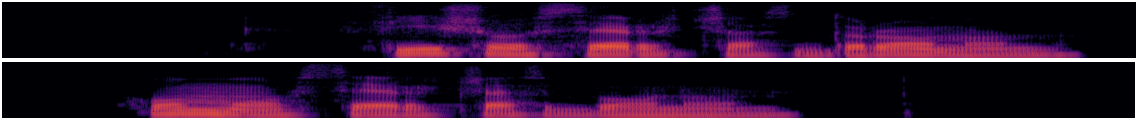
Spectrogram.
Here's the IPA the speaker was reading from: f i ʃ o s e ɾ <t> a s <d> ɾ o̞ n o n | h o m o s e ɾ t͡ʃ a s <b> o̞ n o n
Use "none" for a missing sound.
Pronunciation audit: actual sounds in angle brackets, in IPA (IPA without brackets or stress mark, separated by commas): t͡ʃ, d, b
